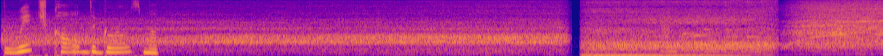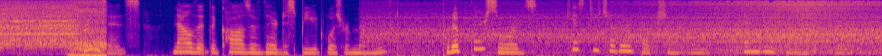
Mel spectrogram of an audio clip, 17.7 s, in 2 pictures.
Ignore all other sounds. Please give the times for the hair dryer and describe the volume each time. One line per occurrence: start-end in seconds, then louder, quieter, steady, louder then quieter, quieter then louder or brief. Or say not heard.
0.0-9.9 louder
12.4-17.6 louder.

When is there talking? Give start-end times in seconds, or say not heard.
0.0-1.6, 9.6-17.4.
